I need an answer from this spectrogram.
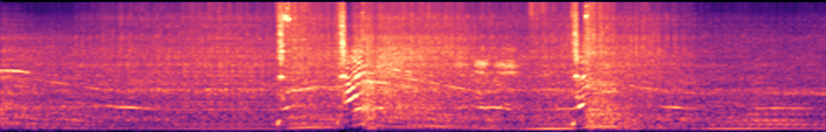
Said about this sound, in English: the blower's really loud now too, especially with the export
